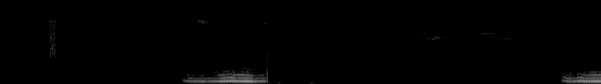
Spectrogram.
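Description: Two low, rough, droning breath sounds a few seconds apart, with faint bird calls behind; snoring in a sleeping dog.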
